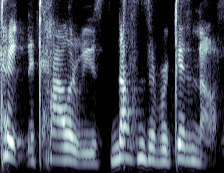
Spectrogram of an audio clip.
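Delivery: put-on strict, uptight woman's voice. Sharing the eating disorder voice she created, she performs it: put-on strict woman voice. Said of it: "she's really strict and anal".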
